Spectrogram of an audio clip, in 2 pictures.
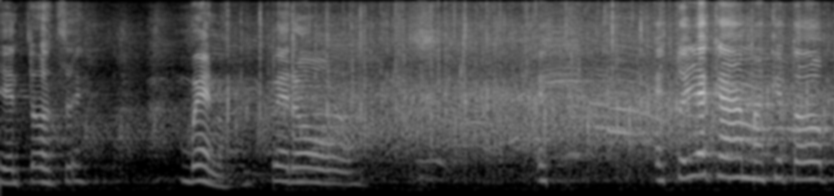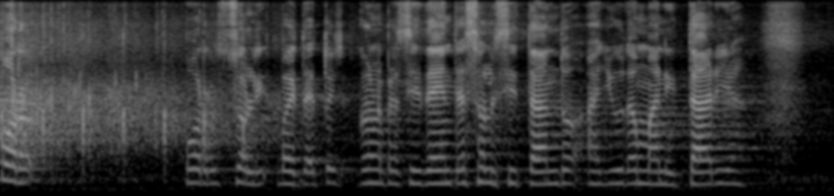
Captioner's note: speaks Spanish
